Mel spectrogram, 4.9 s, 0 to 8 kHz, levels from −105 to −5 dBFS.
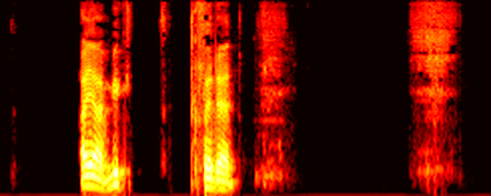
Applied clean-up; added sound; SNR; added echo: none; none; none; none.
